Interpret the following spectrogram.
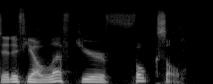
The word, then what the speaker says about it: forecastle: You might have noticed it if you left your forecastle.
